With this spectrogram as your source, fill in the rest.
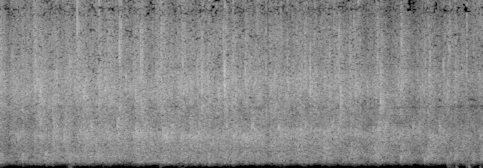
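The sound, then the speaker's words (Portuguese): A church audience applauding during a sermon, a dense, even rattle of many clapping hands that holds at a steady, fairly soft level throughout. “Aplaudo o Senhor Jesus por isso.”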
